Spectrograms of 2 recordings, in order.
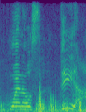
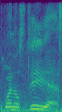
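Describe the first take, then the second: First: The final s sound is dropped. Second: The final s sound is clearly pronounced.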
